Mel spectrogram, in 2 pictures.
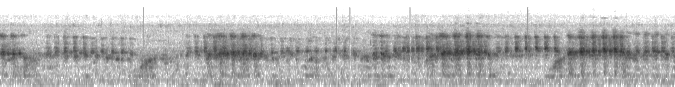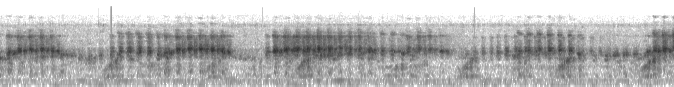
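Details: Frog chorus at night by the pond: loud, pulsed, rattling croaks in overlapping bursts of about a second, several callers answering one another almost without pause.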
